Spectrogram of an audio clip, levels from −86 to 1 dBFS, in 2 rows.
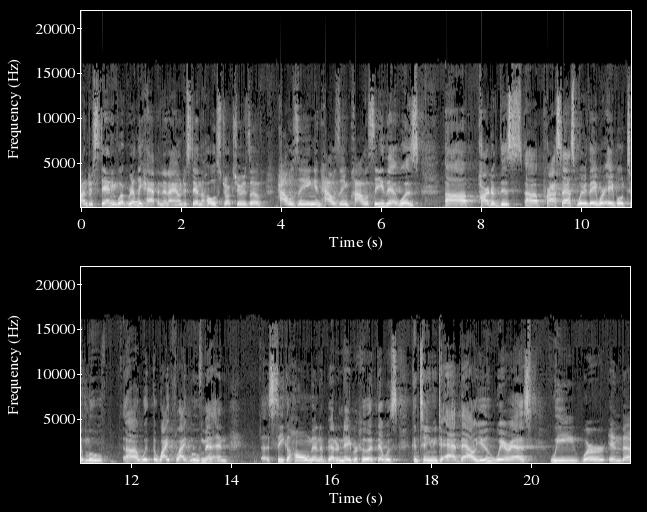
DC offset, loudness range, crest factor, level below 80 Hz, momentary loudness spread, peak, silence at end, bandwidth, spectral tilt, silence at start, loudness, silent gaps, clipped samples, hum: under 0.1%; 2 LU; 14 dB; -68 dBFS; 6 LU; 0 dBFS; 0 s; 16.5 kHz; -3 dB/octave; 0 s; -13 LUFS; none; under 0.1%; none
